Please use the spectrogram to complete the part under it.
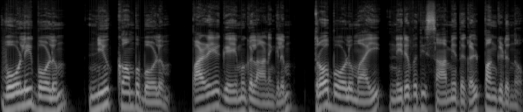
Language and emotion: Malayalam, neutral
